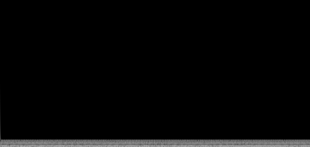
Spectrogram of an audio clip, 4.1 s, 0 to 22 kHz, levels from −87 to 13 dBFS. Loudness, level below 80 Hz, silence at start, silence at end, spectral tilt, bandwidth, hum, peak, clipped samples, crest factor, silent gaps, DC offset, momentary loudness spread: -27 LUFS; -54 dBFS; 0 s; 0 s; -6 dB/octave; 1.2 kHz; none; -14 dBFS; under 0.1%; 12 dB; none; under 0.1%; 1 LU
